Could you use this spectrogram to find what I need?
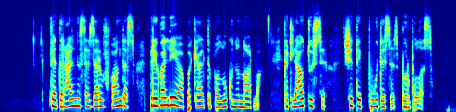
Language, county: Lithuanian, Vilnius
